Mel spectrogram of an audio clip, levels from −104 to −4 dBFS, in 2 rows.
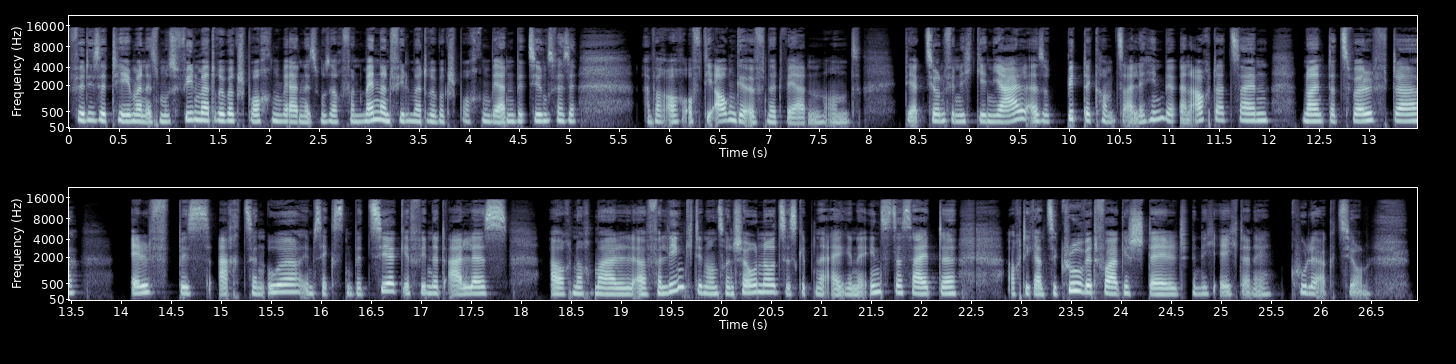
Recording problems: choppy; occasionally; 1% of the speech affected

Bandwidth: 14.5 kHz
